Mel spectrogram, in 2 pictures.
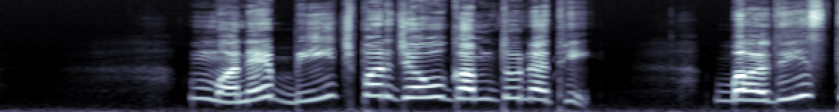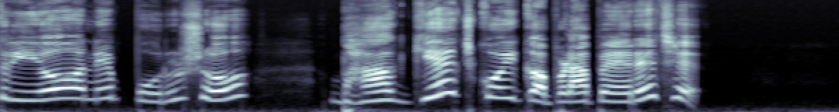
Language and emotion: Gujarati, disgusted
